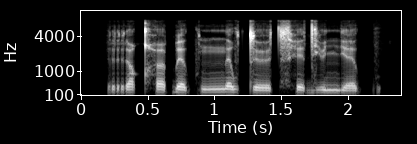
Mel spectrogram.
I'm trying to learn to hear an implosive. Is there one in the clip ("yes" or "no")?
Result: yes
